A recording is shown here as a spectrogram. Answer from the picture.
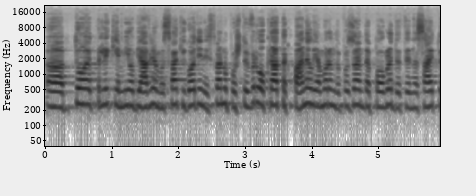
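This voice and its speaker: The woman's fairly high pitch stays monotone, with flat intonation throughout. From Serbia. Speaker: energy policy official. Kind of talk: panel discussion. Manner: halting, many fillers.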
